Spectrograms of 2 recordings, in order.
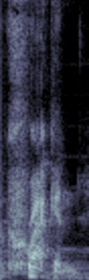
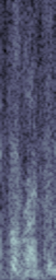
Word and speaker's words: Kraken: And I don't think it's Kraken anyways. I always heard it said Kraken. Well, with a long A?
